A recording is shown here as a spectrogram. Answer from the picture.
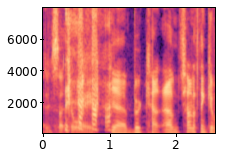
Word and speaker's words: Buchanan: And then also, could you pronounce, you just mentioned a Cormac somebody. Give me that surname. Buchanan. It's Buchanan.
